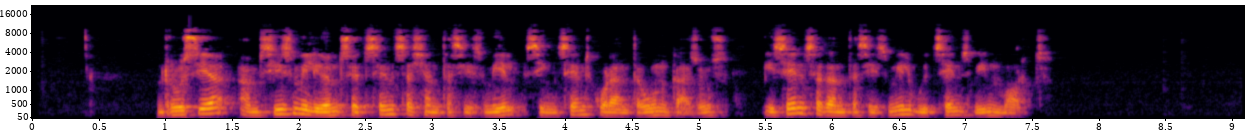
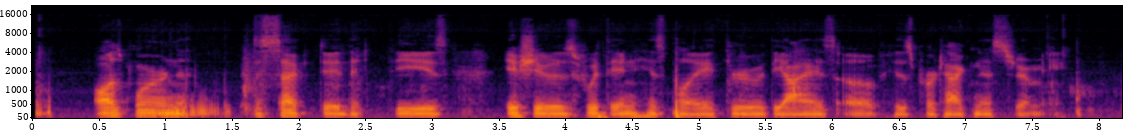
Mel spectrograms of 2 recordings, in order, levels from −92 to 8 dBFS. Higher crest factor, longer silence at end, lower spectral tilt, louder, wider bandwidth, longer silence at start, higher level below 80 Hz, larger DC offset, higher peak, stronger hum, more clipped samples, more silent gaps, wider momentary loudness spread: about the same, 18 dB vs 20 dB; first, 1.5 s vs 0.3 s; second, -3 dB/octave vs -7 dB/octave; first, -17 LUFS vs -22 LUFS; second, 10 kHz vs 14 kHz; first, 0.95 s vs 0.05 s; second, -66 dBFS vs -42 dBFS; neither; about the same, 0 dBFS vs -2 dBFS; neither; neither; neither; about the same, 11 LU vs 12 LU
